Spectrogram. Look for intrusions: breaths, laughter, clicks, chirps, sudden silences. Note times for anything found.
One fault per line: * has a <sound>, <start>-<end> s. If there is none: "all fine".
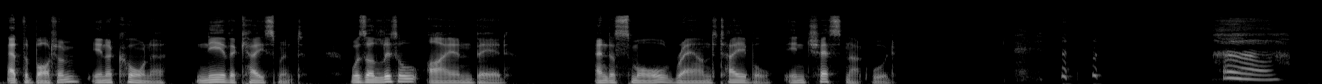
* has a laugh, 10.0-11.0 s
* has a sigh, 12.1-12.9 s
